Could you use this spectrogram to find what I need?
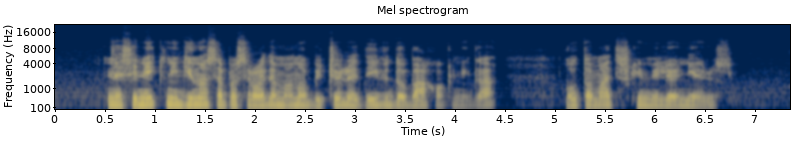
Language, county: Lithuanian, Vilnius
